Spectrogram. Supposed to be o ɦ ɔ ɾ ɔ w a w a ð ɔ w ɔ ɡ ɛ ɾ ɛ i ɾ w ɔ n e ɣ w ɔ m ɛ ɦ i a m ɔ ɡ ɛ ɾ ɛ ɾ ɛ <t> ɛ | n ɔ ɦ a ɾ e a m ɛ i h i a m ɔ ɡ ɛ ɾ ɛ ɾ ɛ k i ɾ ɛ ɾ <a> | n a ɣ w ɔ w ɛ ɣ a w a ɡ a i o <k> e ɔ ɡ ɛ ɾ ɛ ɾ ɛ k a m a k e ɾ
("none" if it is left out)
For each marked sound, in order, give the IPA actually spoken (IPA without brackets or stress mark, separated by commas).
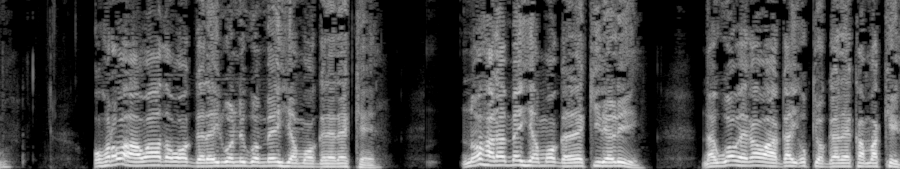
k, e, k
